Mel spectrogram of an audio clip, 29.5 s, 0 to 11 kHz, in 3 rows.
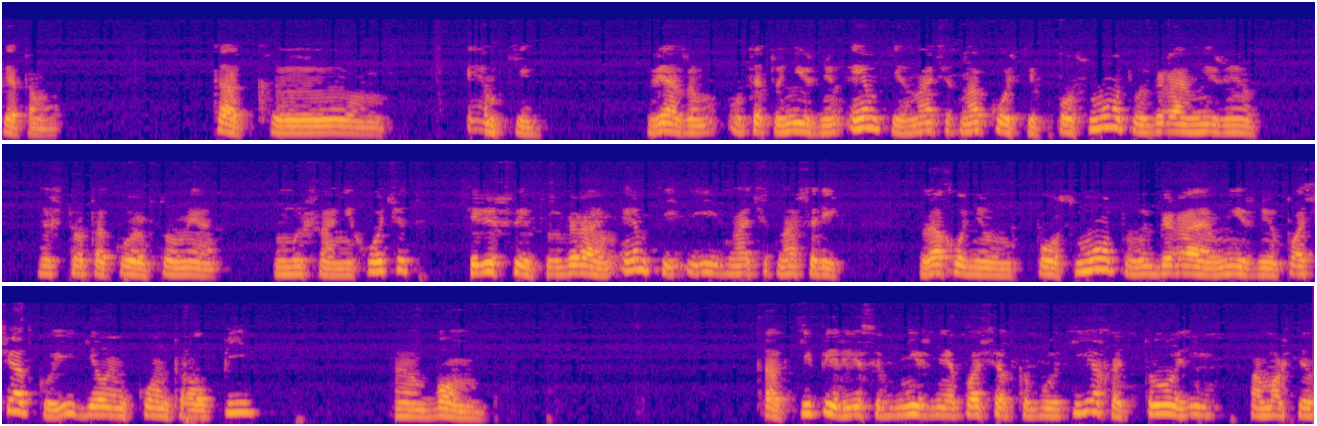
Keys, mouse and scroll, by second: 7.3-8.3 drag, 10.9-11.5 middle drag, 12.5 click, 13.9 shift+click, 15.5-17.8 drag, 19.4 click, 23.0 ctrl+p, 23.9-24.6 middle drag, 27.4-28.9 drag.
